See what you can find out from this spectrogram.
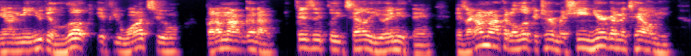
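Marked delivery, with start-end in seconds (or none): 4.8-6.7 acted heated, insistent, mild yell. Retelling a contractor demanding the utility depth: imitating someone screaming. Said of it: "screaming in my face".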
